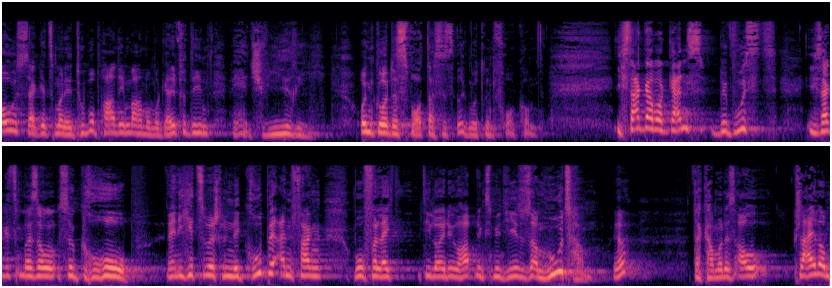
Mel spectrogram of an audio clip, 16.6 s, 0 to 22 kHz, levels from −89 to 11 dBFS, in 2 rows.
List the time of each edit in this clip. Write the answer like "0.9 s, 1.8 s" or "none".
3.4 s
